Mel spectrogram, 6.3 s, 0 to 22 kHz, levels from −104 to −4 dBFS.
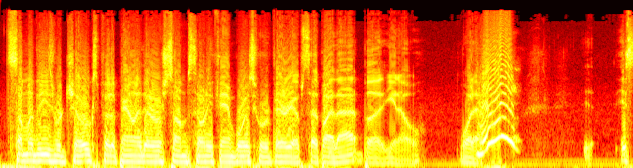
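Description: Speech, with hard clipping running through the whole clip: the level feeding some stage sits about 23 dB beyond what it can pass, so around a third of the samples are cut off flat at the ceiling. Every loud syllable turns into a harsh, buzzy fuzz. On a waveform the peaks form solid flat-topped blocks, and a spectrogram shows dense harmonic energy smeared far up into the high kHz range above each voiced sound.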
